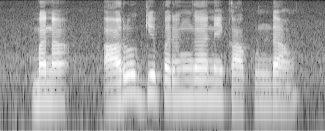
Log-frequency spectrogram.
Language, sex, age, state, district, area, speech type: Telugu, female, 45-60, Andhra Pradesh, Eluru, urban, spontaneous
